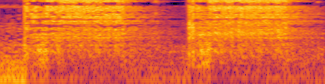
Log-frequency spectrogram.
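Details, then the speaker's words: Fuel-injected engine on a training engine stand, MAP, IAT and TPS sensors reconnected but crankshaft position (CKP) sensor still unplugged: two brief starter bursts, steady fast cranking, no firing; crank no start from disconnected CKP sensor. "Ini mesinnya masih tidak mau hidup, berarti ada masalah pada sensor, yaitu sensor CKP-nya."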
